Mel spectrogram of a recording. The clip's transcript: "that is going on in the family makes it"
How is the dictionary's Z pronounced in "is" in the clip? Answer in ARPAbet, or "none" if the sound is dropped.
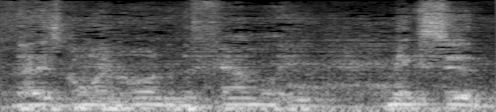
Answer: Z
